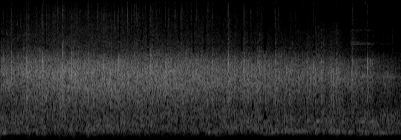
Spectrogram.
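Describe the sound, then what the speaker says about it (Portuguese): An audience at an entrepreneurship fair talk claps for several seconds, dense and even, then slowly thins and fades toward the end. "Palmas para ela."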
